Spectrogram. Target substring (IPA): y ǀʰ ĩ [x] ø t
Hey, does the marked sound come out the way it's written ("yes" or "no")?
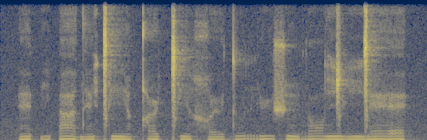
no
